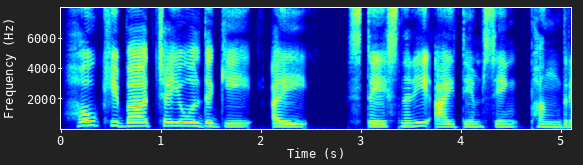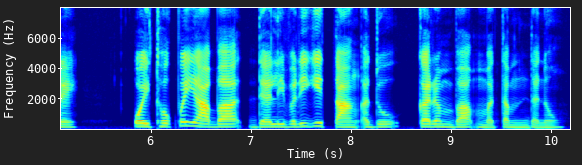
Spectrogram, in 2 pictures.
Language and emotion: Manipuri, neutral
